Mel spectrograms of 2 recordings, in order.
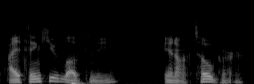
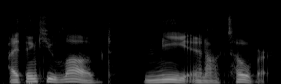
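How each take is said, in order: First: A break falls after 'me', before 'in October'. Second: A break falls after 'loved', before 'me'. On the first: The loving took place in October. "I think you loved me in the time that was October" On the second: The one loved was the October version of me. "Me in October as one noun, one object"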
